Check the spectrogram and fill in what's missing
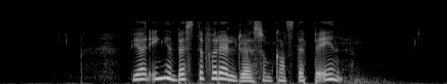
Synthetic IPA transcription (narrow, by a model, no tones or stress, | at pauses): ʋiːæːɾʔɪŋənbɛst̪əfɔɾɛld̪ɾəsɔmkʰɑnst̪ɛpəʔɪn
